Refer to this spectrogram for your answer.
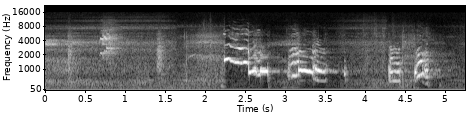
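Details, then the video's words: Female dog crying after finding a big rock in the yard, as she does every time she finds one; high, wavering whines in several short bursts, some sliding down in pitch, over a quiet household hiss. "DOG CRYING OVER A ROCK"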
